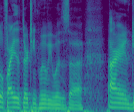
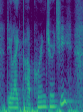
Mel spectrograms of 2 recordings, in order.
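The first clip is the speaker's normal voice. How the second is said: clown-like creepy voice; 3 semitones higher than usual. Quoting the film to a friend in a creepy Pennywise voice. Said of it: "just the the creepy voice".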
